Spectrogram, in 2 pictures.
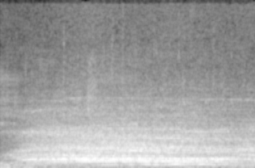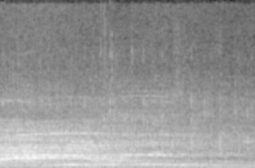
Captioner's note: audience cheering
